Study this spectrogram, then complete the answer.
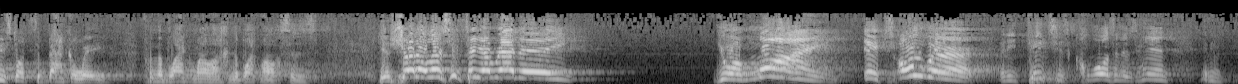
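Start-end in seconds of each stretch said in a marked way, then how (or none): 3.8-9.7 high, loud, slow villain cry; stretched, gloating devil shout. Retold or imitated. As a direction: pronounce doom with drawn-out relish.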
